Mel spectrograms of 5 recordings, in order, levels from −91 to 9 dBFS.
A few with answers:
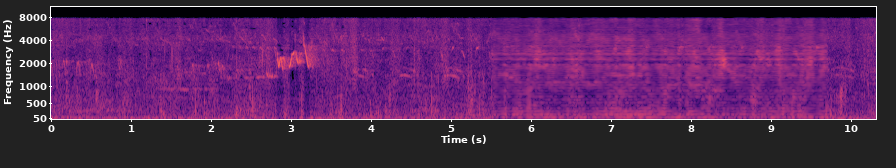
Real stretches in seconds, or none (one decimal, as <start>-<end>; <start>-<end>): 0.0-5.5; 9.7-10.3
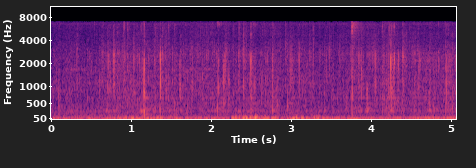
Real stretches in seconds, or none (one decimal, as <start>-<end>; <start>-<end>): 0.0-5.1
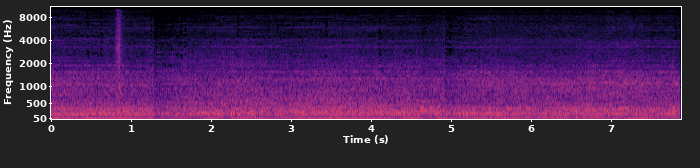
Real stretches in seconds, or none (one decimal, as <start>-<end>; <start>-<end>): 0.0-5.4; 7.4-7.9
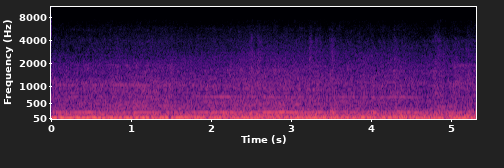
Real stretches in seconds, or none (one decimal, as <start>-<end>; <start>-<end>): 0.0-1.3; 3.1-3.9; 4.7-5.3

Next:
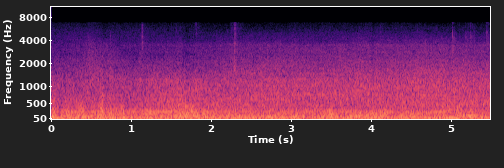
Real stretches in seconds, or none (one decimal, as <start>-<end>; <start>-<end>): 0.0-5.5

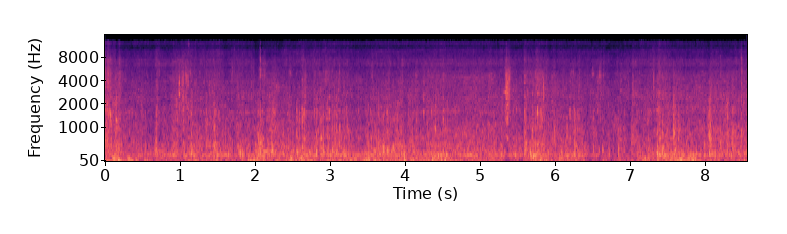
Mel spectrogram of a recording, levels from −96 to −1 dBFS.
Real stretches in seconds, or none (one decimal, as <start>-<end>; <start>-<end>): 0.0-0.9; 4.6-5.3; 5.7-7.2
